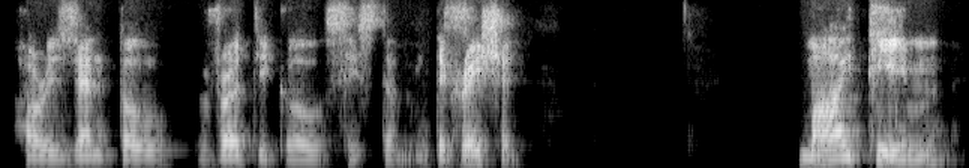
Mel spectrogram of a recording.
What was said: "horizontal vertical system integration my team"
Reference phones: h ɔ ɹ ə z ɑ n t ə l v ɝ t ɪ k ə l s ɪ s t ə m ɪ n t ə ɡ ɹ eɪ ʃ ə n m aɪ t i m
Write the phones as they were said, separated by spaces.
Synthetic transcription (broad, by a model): h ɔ ɹ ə z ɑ n t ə l v ɝ t ɪ k ə l s ɪ s t ə m ɪ n t ə ɡ ɹ eɪ ʃ ə n m aɪ t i m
